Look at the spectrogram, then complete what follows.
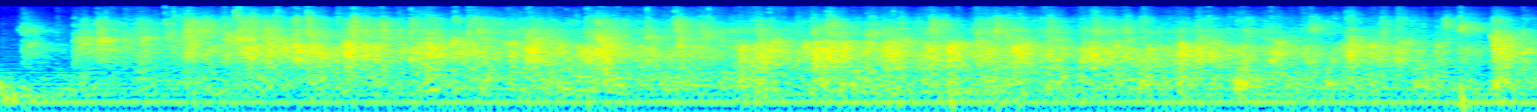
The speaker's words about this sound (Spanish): dale un fuerte aplauso que lo está saludando.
